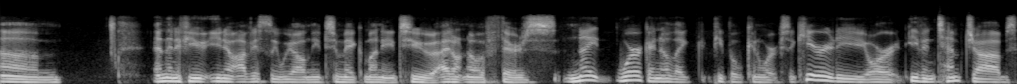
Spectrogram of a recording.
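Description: With an American accent and an unremarkable speaking voice, a man speaks at medium pitch and a moderate pace, with lively intonation, over a quiet background. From US Midwest, Minnesota (Minneapolis). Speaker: actor. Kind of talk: casual chat.

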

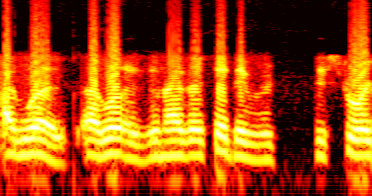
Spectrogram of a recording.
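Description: A man's monotone, flat delivery in a dry, close sound with no echo. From Virginia. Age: 20s. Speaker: homeless man. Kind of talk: radio interview. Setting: phone call.

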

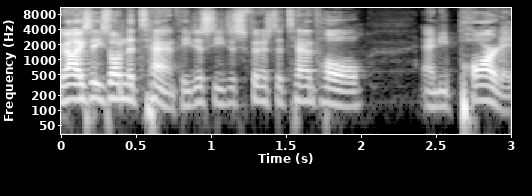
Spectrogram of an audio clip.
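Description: Loud and with ordinary pitch variation, a man is speaking. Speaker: sports media personality. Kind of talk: casual chat. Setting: studio.

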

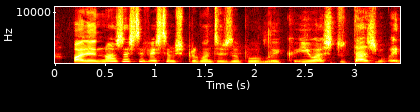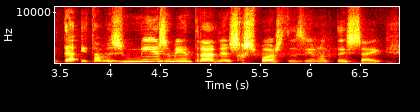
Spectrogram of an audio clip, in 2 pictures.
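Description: Talking at a fairly quick pace, a woman uses lively intonation and a high pitch, with big swings in loudness. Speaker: podcast host, magazine editor. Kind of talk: casual interview chat.

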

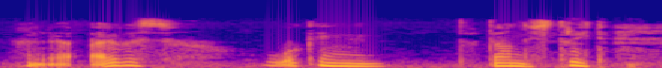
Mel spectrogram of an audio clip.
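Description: Putting on a character voice, a woman speaks slowly in a fairly low pitch with a dark, mellow tone and a husky, rough edge. Her intonation stays fairly even.

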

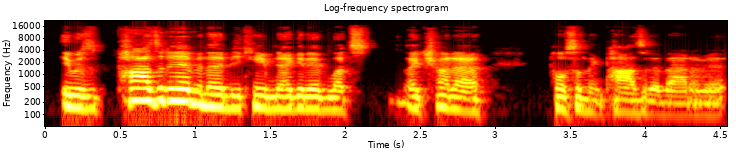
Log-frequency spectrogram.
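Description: A man talks at a very fast pace in an American accent. His pitch is fairly high and his intonation lively. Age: 40s. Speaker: musician and guitar tech. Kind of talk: casual interview chat. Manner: halting.

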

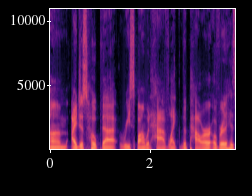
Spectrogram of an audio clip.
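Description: A man with an American accent speaks at a fairly low pitch with fairly even intonation. The recording is very clean, with a silent background and a dry, close sound with no echo. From Southern California. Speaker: podcast guest, Star Wars fan creator. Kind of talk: casual chat.

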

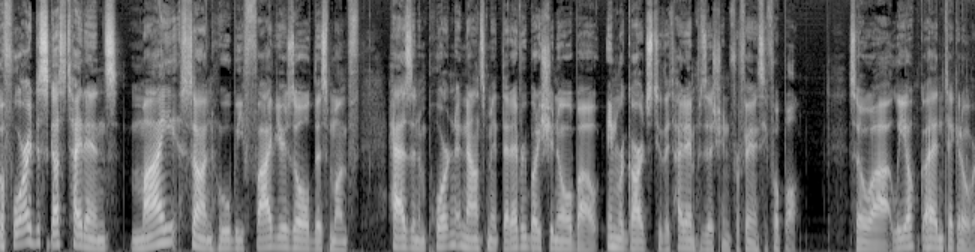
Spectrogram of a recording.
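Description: Over a very clean recording with a silent background, a man at medium pitch talks fairly quickly with ordinary pitch variation. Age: 30s. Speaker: fantasy football podcast host. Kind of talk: solo podcast commentary.

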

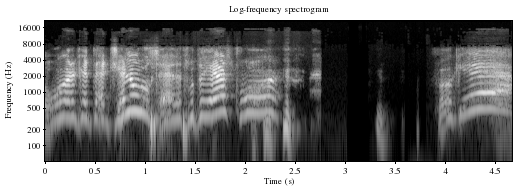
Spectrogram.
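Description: This put-on character voice has an extremely high pitch. It moves at a moderate pace. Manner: squawky.

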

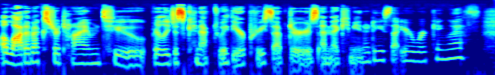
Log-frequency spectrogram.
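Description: Vocal fry runs through this voice, which has an American accent and a dry, close sound with no echo. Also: woman, very clean recording, silent background. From New Jersey. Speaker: medical student. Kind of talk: interview.

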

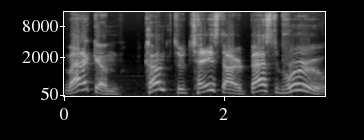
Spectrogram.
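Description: A put-on character voice sounds robotic, with very wide pitch swings. It moves at a very slow pace on a very clean recording with a silent background. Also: man. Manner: cheerful, welcoming.

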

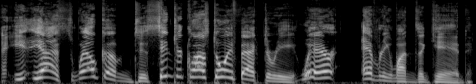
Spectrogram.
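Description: A put-on character voice, fairly high in pitch, at a moderate pace, on a very clean recording with a silent background. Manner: fake cheerful, sing-song.

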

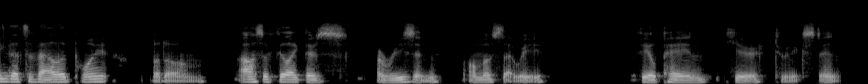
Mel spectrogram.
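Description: The speaker has an American accent and moves at a moderate pace with long, frequent pauses. The sound is dry and close with no echo, and the background is quiet. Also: man. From US South, East Tennessee, Appalachia. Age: 20s. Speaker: self-described shamanic practitioner. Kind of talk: interview. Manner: halting, many fillers.

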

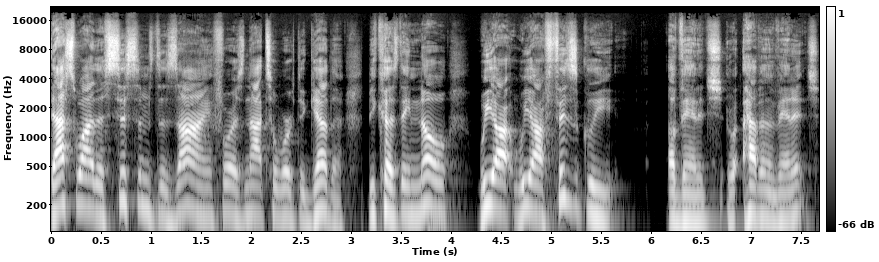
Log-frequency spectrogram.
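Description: Recorded very cleanly against a silent background, a man talks fairly quickly with a fairly high pitch and ordinary pitch variation. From Greenburgh, Westchester, New York. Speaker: media entrepreneur. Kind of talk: casual interview.

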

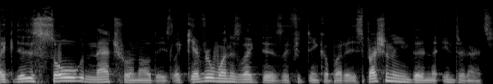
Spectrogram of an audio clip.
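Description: Speaking with a Brazilian accent at a very fast pace, a man uses a dark, mellow tone at medium pitch with lively intonation. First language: Portuguese. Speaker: gaming content creator. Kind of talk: casual chat.

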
